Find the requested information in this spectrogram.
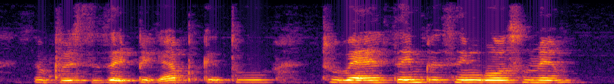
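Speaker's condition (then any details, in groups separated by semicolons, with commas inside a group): Spastic diplegic cerebral palsy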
